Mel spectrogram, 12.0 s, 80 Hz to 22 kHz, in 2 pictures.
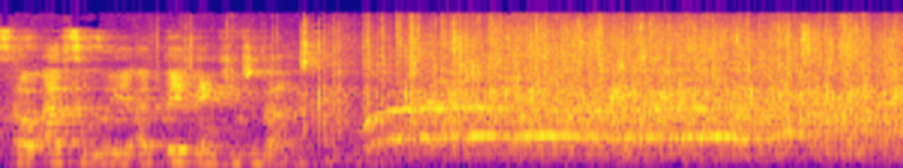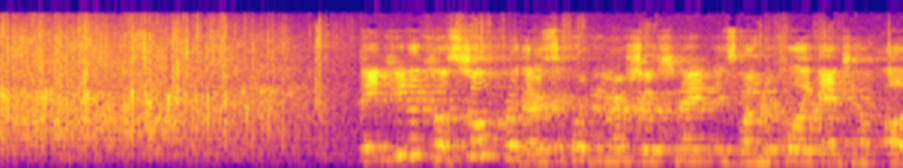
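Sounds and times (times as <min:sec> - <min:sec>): audience applauding: 0:02.1 - 0:08.4.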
